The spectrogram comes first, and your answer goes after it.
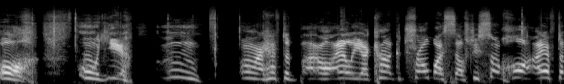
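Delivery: overstimulated moans and mm sounds. Mocking how another person sounds on stream: mock aroused moaning. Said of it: "that's what he sounds like".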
